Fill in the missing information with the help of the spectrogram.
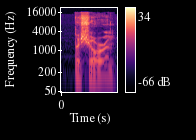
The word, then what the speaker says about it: Bashorun: Go on, you do the pronunciation. Joe Bacheron. – Bacheron. Yeah, great to see you, Joe.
